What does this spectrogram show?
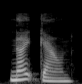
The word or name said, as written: nightgown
